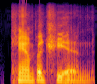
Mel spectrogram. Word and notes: Kampuchean: American English

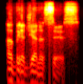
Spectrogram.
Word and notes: abiogenesis: British English

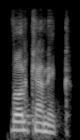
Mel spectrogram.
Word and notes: volcanic: Indian

